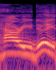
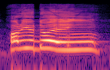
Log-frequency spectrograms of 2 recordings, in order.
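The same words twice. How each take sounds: First: It is said in his normal voice. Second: It is said in a put-on clerk's voice.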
